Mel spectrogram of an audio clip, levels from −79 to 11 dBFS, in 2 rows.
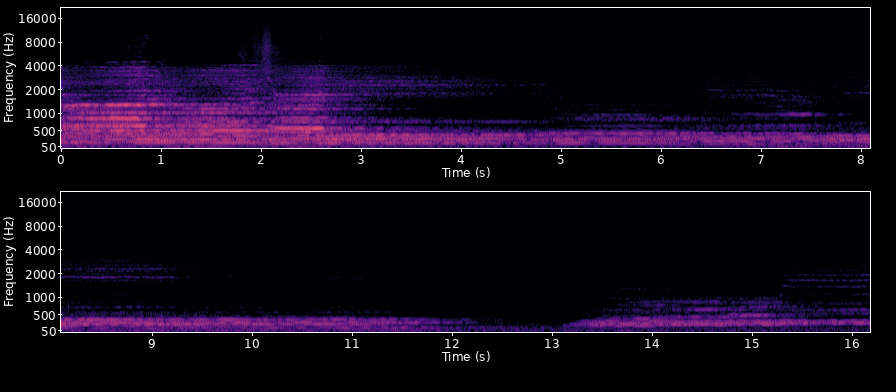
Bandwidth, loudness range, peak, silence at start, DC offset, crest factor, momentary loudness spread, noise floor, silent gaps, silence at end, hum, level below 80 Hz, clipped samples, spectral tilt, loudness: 15.5 kHz; 17 LU; -16 dBFS; 0 s; under 0.1%; 20 dB; 17 LU; -63 dBFS; none; 0 s; none; -60 dBFS; under 0.1%; -7 dB/octave; -35 LUFS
